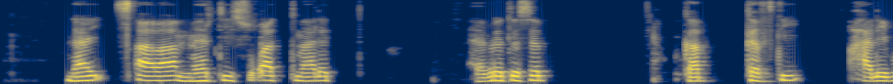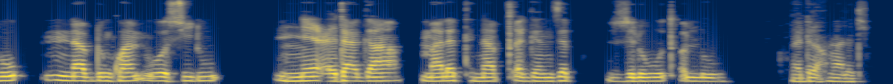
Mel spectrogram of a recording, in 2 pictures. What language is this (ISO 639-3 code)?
tir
